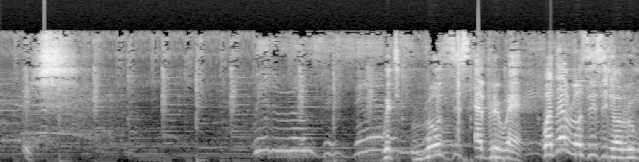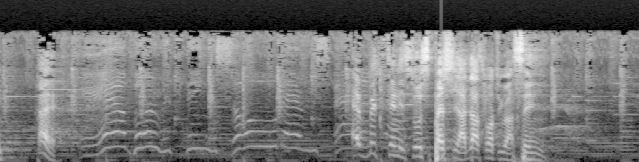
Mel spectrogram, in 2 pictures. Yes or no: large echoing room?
yes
